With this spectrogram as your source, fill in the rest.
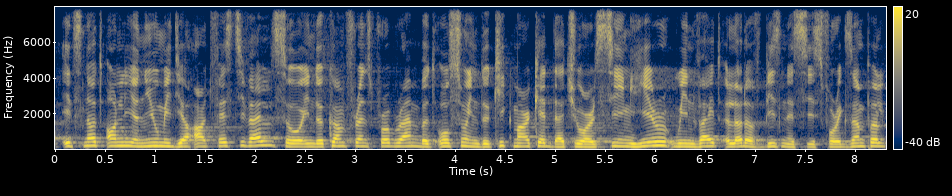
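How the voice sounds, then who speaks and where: A man with a Belgian French accent, an artistic director giving a conference presentation with frequent hesitant fillers. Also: high-pitched. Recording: reverberant hall.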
